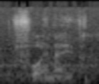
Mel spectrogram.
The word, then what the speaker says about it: Foinavon: Foinavon, I should be saying Foinavon. Well, that's kind of how they say it up there. It's like Foinavon, almost like a B as well.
